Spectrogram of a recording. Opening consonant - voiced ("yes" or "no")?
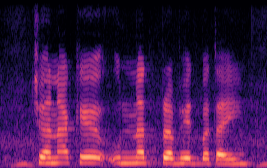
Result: no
